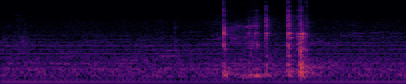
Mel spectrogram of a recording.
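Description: Three or four light, sharp clicks in quick succession about a second in: the modified water heater thermostat being set down on the workbench. Under them runs a steady low hum.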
